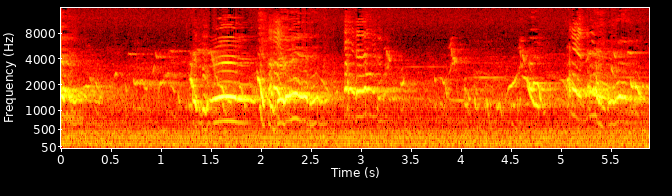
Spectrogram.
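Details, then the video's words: In suburban Sunshine Coast, Queensland, during February 2018, a pied currawong utters loud ringing, croaking whistles in uneven bursts after a quieter opening, with a faint steady hum behind. "Pied Currawong 2"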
